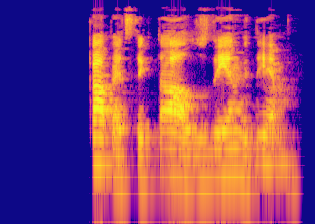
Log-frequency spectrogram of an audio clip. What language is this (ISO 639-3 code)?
lav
